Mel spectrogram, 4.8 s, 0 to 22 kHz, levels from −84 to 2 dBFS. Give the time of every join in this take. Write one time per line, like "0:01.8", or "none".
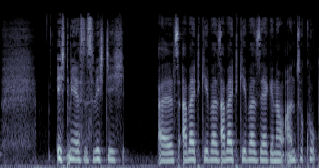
0:01.0
0:02.4
0:03.3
